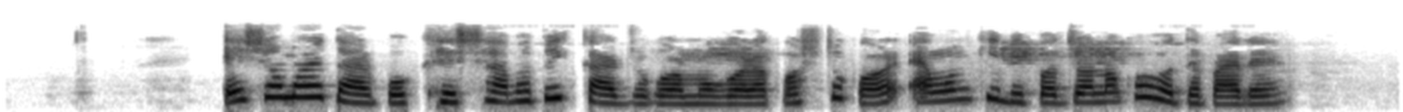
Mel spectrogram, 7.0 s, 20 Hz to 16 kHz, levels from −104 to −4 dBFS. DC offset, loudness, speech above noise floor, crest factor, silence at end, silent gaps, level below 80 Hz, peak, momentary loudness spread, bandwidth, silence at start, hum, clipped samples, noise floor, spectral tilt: under 0.1%; -15 LUFS; 59 dB; 14 dB; 0.6 s; none; -64 dBFS; -2 dBFS; 6 LU; 7.2 kHz; 1.15 s; none; under 0.1%; -74 dBFS; -4 dB/octave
